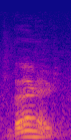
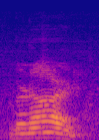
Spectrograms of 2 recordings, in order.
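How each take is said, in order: First: The stress is on the first syllable. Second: The stress is on the second syllable. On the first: This is how it is said in Ireland. "we stress the first syllable" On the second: This is how it is said in the States. "Stressing the second syllable"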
